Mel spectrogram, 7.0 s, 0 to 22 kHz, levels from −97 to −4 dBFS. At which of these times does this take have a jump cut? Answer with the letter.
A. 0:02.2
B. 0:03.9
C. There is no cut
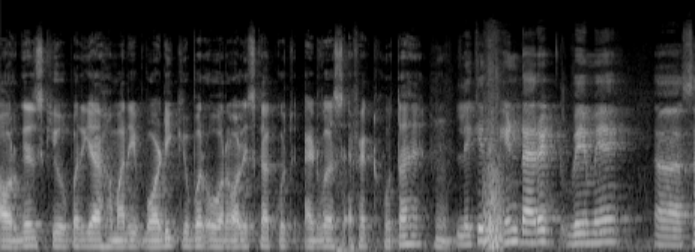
B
